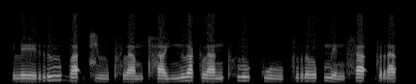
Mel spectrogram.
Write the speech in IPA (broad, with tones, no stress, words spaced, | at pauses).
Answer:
leː˩˦rɯː˥˩ ba˥˩ʔt͡ɕɯː˨˩pʰla˨˩mtʰa˧j nɯ˥˩a̯kla˧n pʰlu˥˩ʔkwuː˩˦krɤː˦˥p̚me˩˦n sa˥˩ʔkra˦˥t̚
